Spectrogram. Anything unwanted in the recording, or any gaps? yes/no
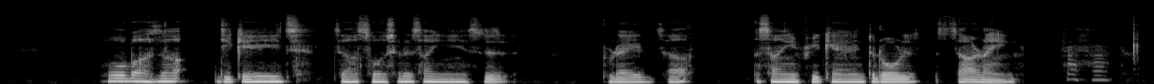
yes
